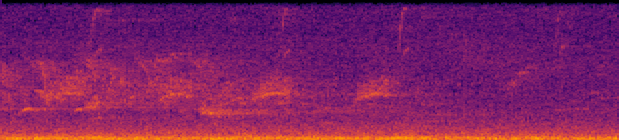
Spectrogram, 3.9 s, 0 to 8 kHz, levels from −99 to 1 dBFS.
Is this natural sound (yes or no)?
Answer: yes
